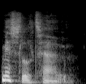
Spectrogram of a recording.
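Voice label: "mistletoe", British English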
